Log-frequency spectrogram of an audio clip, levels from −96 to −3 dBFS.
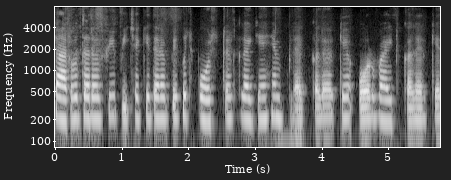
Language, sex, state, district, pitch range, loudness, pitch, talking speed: Hindi, female, Bihar, Patna, 185-210 Hz, -21 LUFS, 205 Hz, 185 wpm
